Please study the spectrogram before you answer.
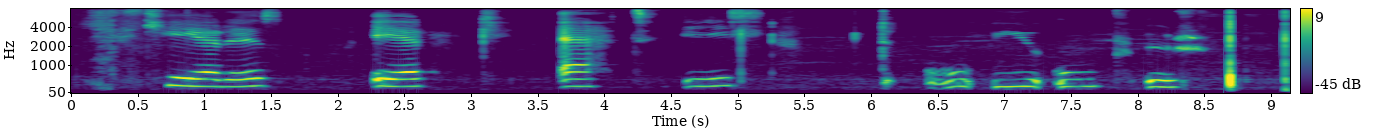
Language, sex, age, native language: Icelandic, female, 7, Icelandic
